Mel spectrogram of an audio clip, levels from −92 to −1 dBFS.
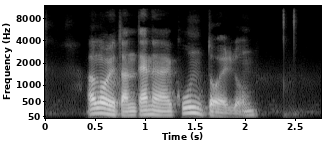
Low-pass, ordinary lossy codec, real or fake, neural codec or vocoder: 10.8 kHz; MP3, 96 kbps; fake; codec, 24 kHz, 0.9 kbps, WavTokenizer, large speech release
